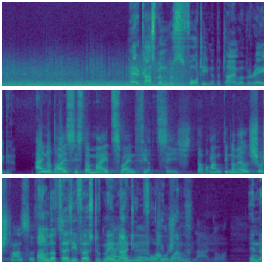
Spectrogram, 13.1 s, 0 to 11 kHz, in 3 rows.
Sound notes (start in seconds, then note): 5.0 speaking in foreign language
